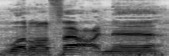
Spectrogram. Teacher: عین کے بعد گلے کے درمیان سے آگے الف مدہ ہے، اس کو کھینچنا ہے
